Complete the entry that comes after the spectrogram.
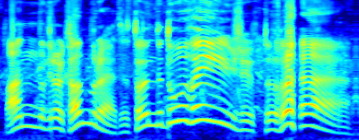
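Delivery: loud, high mock announcer; game announcer impression. Player mocking the comrades warning, loud announcer impression. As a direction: parody the announcer with big swooping pitch.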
